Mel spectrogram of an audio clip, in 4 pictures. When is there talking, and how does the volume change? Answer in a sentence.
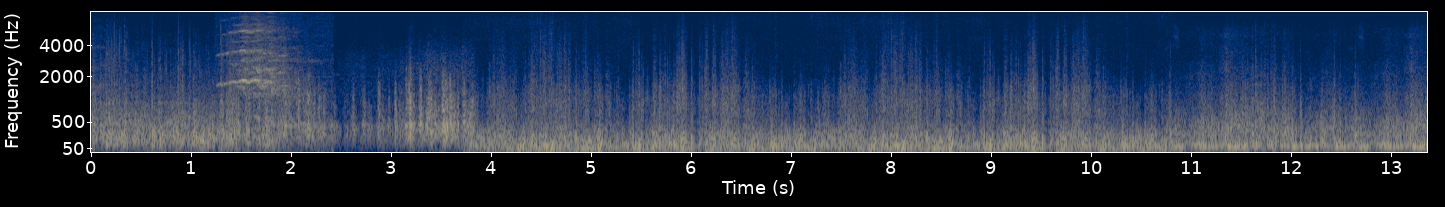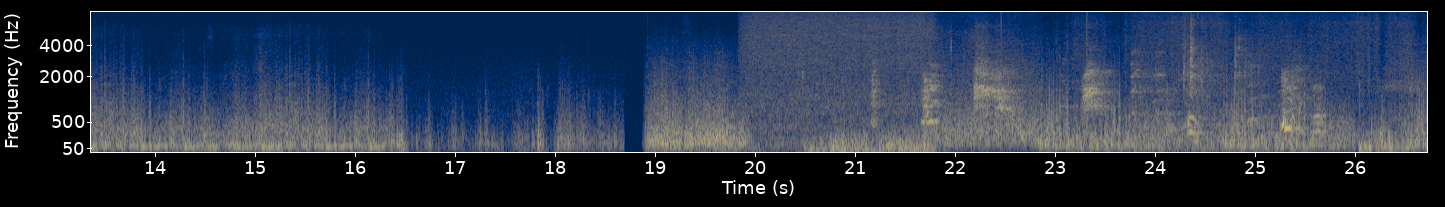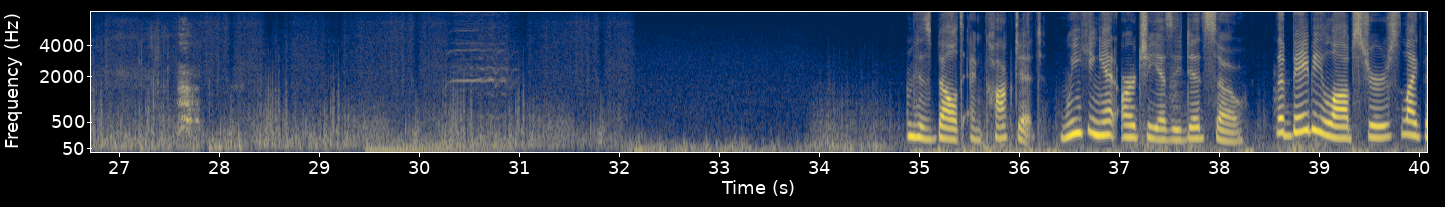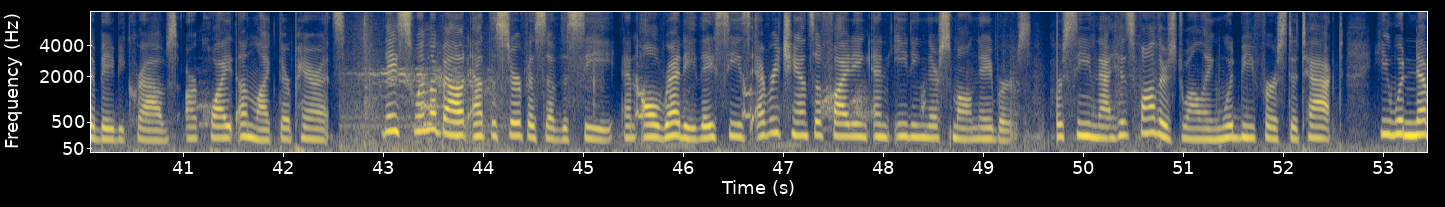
You can hear the talking from 34.9 to 53.3 s, at a steady volume.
